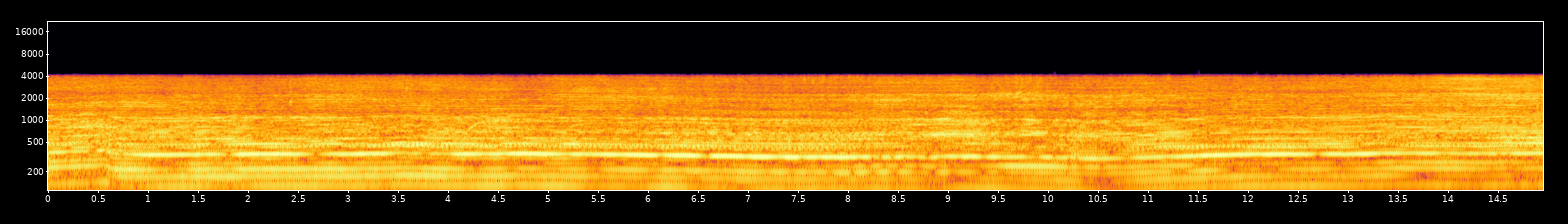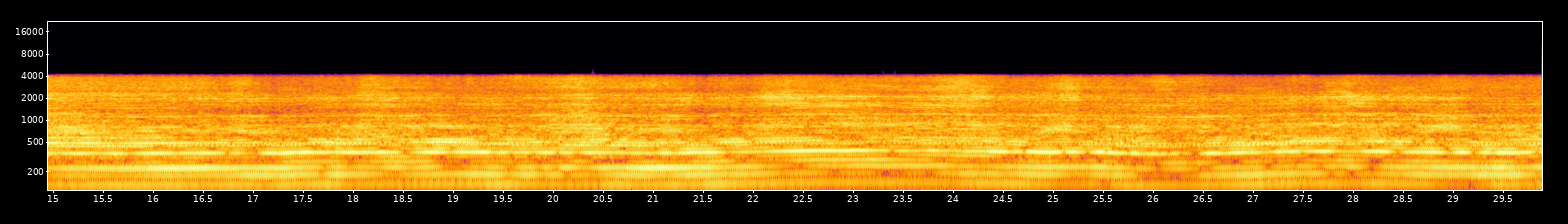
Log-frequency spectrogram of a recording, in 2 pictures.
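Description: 1966 Ford Mustang's engine held at high revs through a burnout, the rear tyres spinning on the spot. The revs hover almost steady, sag slightly around ten seconds in and then pick back up.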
